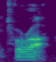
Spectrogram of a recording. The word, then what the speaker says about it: Torah: I think we usually do say Torah. In the Hebrew, the accent tends to be on the second syllable, so they would say Torah.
